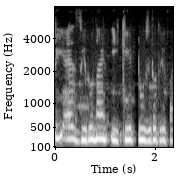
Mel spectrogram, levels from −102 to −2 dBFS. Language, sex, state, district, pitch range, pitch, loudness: Marathi, male, Maharashtra, Chandrapur, 230-250 Hz, 235 Hz, -11 LUFS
